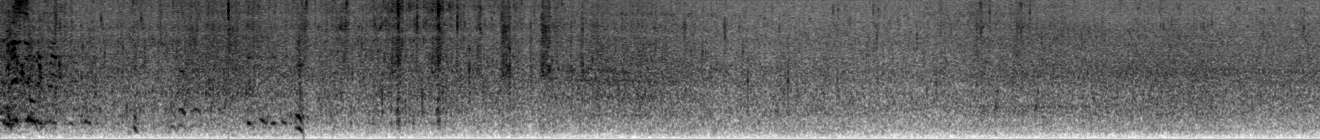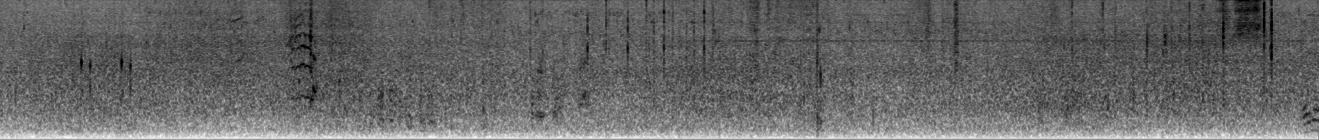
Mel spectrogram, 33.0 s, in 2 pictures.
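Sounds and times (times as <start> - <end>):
steady background hiss: 0.0 - 32.9
faint clicks: 23.0 - 26.9, 29.8 - 32.5.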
